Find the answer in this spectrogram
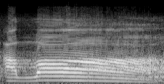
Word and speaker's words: আল্লাহ: আল্লাহ পাকের উচ্চারণটা হচ্ছে আল্লাহ পাকের নাম হচ্ছে আল্লাহ মুখটা একটু গোল হয়ে যাবে বলেন আল্লাহ আল্লাহ পৃথিবীতে বিভিন্ন জাতি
